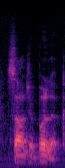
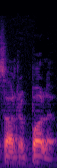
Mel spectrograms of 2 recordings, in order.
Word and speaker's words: Bullock: like a read and I couldn't say the actress's name Sandra Bullock so I said Sandra bollock cuz I real I said it wrong I just kept trying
